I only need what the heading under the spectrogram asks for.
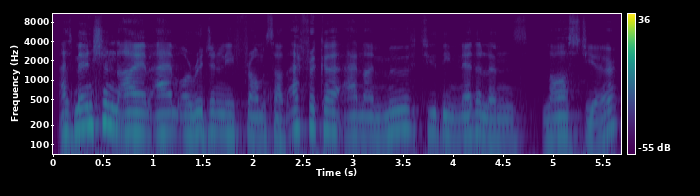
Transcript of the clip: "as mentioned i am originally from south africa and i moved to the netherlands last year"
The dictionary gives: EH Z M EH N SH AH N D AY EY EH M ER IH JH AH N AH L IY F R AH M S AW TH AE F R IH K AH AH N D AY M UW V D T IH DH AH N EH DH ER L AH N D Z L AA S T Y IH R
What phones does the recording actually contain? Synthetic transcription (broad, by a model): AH Z M EH N SH AH N D AY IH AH M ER IH JH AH N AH L IY F R AH M S AW TH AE F R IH K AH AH N AY M UW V T IH DH AH N EH DH ER L AH N D Z L AA S T Y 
